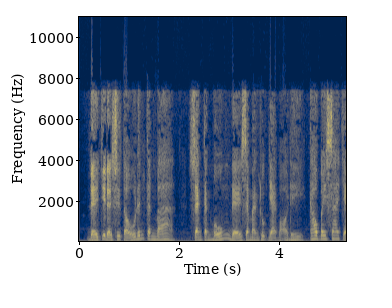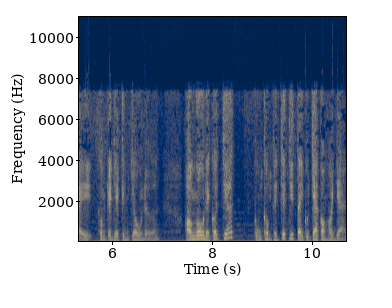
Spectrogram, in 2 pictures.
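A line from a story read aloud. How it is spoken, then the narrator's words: Soft voice. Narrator (Vietnamese): Ngô Khảm khẽ nói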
